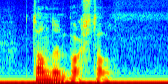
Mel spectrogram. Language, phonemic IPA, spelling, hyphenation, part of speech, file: Dutch, /ˈtɑn.də(n)ˌbɔrs.təl/, tandenborstel, tan‧den‧bor‧stel, noun, Nl-tandenborstel.ogg
- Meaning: toothbrush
